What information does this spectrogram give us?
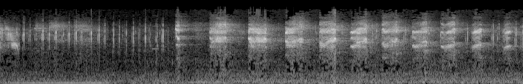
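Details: Calls of swiftlets used to attract birds: after a faint chatter, loud high buzzy chirps repeat steadily, about three per second.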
